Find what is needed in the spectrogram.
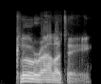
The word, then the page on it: plurality: British English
